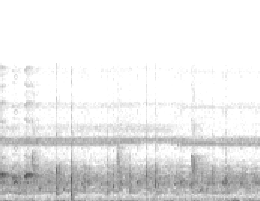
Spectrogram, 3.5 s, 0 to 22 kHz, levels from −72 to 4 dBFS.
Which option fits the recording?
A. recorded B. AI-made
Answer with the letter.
A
